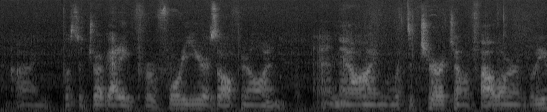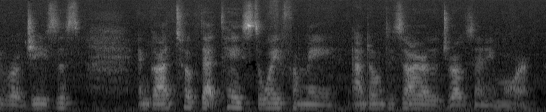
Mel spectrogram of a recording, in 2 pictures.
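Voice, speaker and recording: With an American accent, a woman speaks at a very deep, low pitch and a moderate pace, her intonation fairly even. Room echo is audible, and background noise is noticeable. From York, Pennsylvania, US. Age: 60s. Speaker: recovering addict, church member. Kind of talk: testimony.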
